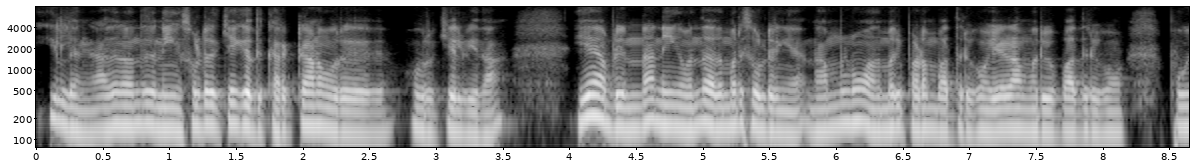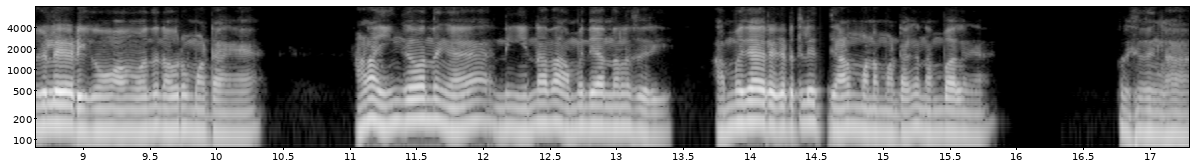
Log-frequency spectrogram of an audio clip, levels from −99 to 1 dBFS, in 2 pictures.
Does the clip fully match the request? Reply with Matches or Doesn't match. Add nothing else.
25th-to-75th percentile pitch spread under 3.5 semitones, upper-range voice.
Doesn't match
